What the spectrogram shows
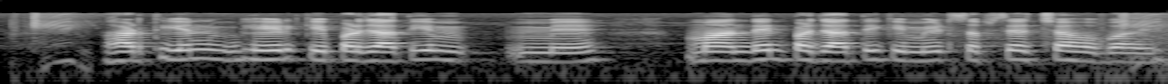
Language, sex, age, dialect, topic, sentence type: Magahi, male, 18-24, Western, agriculture, statement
